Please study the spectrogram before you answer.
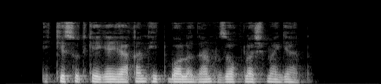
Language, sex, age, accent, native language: Uzbek, male, 18-24, Toshkent shahri, Uzbek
